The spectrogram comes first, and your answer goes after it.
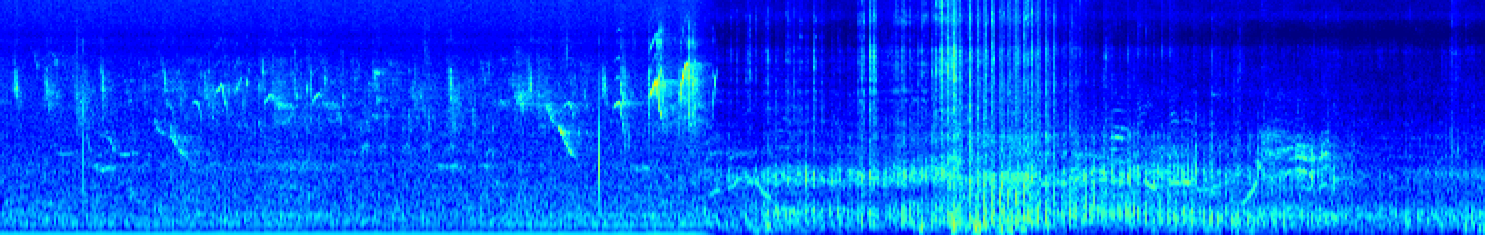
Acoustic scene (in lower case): park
